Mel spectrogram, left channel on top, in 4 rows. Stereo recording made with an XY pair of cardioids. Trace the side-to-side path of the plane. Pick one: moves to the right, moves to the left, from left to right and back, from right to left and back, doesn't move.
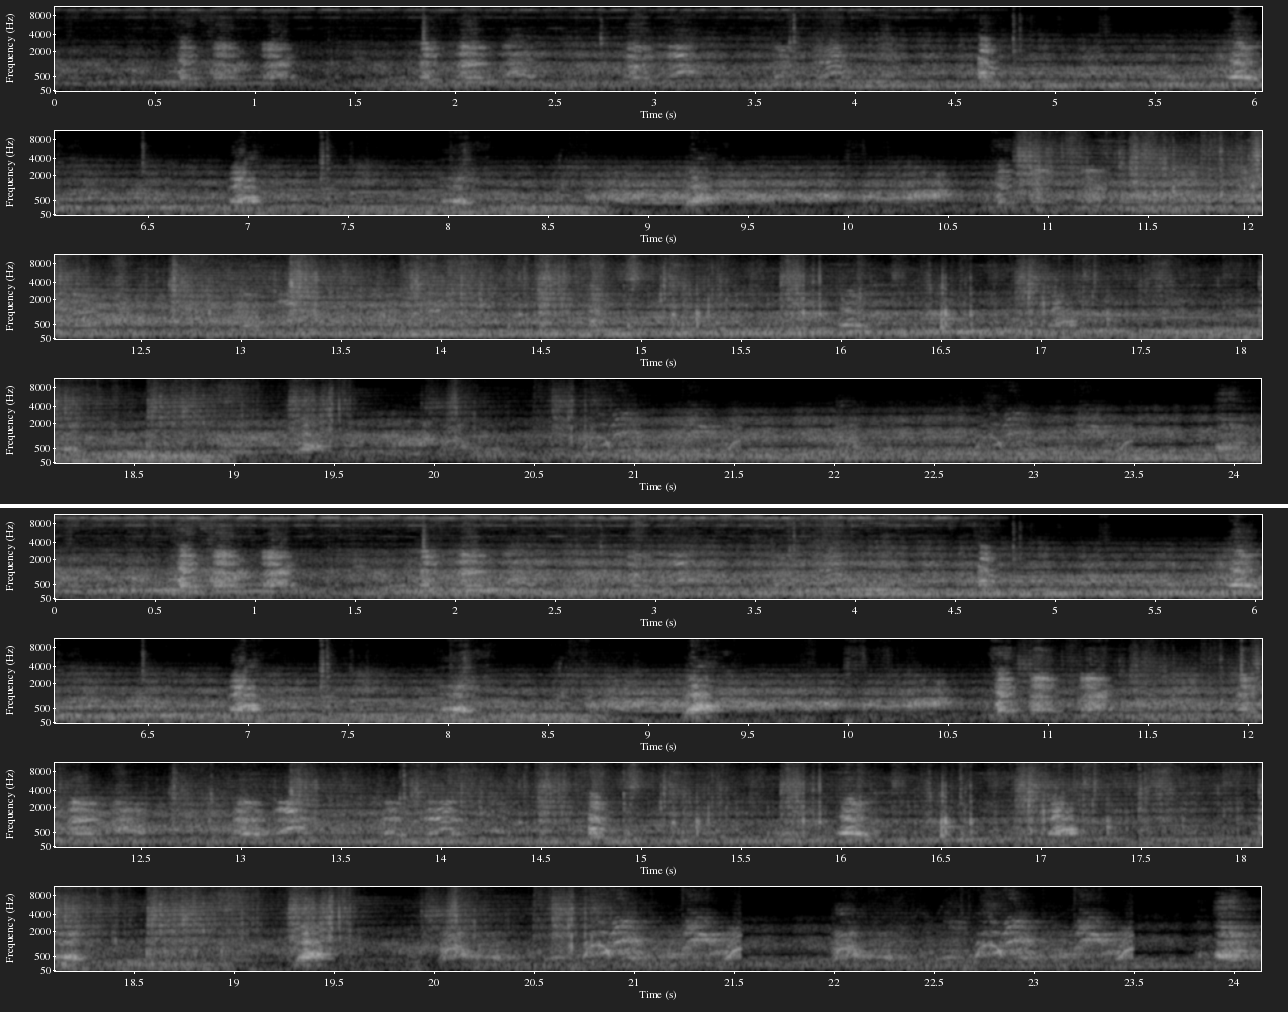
moves to the left.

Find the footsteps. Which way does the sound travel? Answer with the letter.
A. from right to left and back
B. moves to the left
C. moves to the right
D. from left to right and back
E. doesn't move
C.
